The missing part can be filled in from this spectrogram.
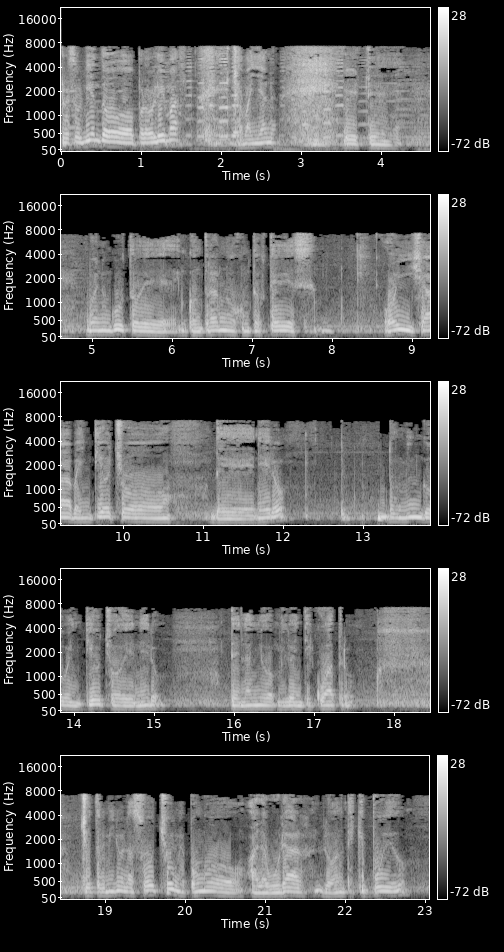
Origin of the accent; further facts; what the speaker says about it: Paysandú, Uruguay; Como saben, yo soy de Paysandú y me conozco bastante bien algunas zonas del río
